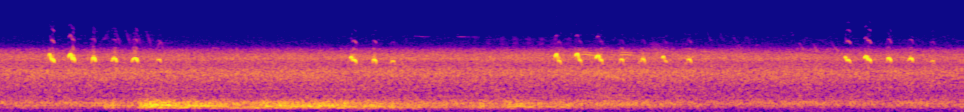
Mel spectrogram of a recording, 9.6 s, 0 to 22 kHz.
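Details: Montana nest, evening of 31 May 2017: a female osprey scolds and bites her mate, giving several short runs of thin, piercing chirps separated by pauses, over a constant low background hum.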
